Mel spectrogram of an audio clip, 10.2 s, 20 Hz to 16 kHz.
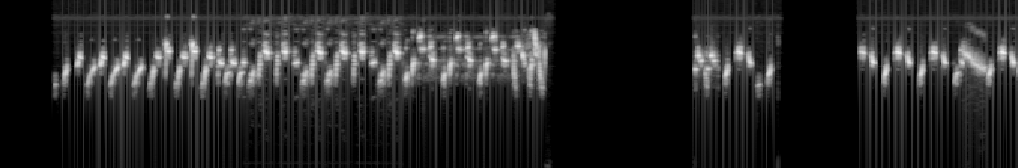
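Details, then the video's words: European goldfinch song from a long training recording meant for birds to learn from: rapid bursts of bright, tinkling twitters and trills, a dense phrase of about five seconds, then two shorter phrases after brief pauses. "GOLDFINCH 12h MAESTRO"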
